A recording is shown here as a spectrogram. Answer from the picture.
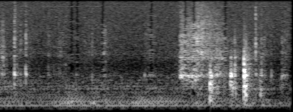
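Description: Sheet of thin card being handled and folded in half: faint clicks and crinkles, with a cluster of sharper ones in the last half-second, over a steady low hum.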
